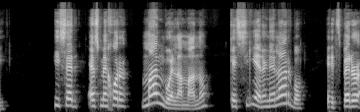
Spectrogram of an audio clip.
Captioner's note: spoken in foreign language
